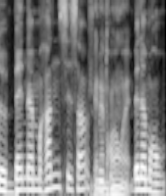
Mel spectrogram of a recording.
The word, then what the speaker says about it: Benamran: Benamran, voilà. Il le prononce comme ça, lui.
